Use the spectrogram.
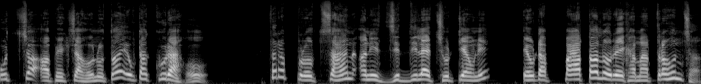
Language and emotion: Nepali, angry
